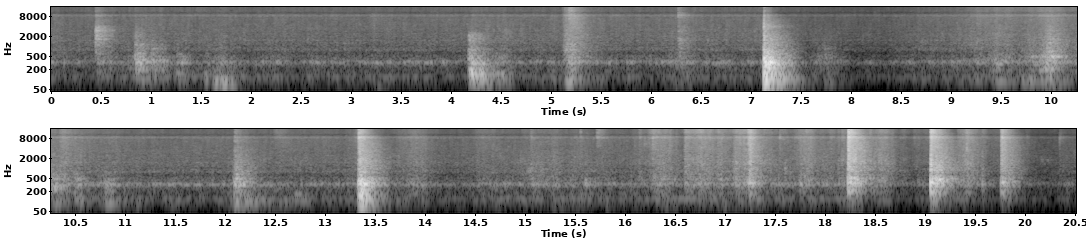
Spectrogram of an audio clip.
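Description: Scattered kitchen knocks and door clunks, about half a dozen spread out, the loudest about seven seconds in, over a faint steady hum.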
